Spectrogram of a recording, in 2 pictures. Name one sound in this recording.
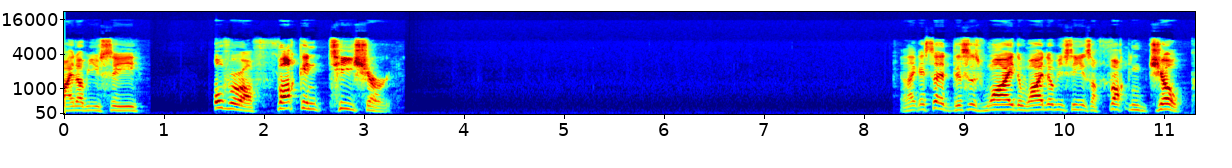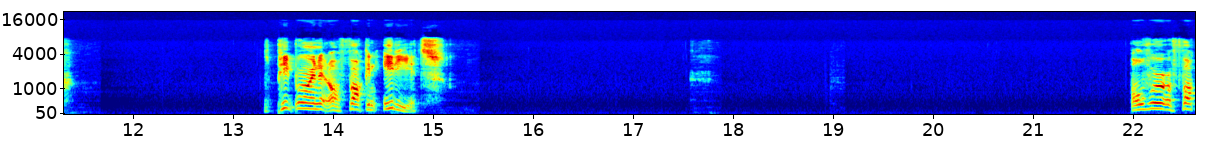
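A middle-aged man talks calmly close to a microphone, in short bursts with long pauses.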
